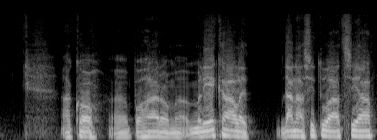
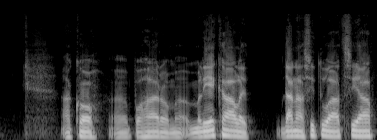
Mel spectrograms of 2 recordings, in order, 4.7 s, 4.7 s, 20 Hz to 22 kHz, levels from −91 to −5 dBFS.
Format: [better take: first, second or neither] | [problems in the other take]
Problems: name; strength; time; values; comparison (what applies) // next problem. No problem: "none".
second | distortion; slight; 10 dB below the speech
